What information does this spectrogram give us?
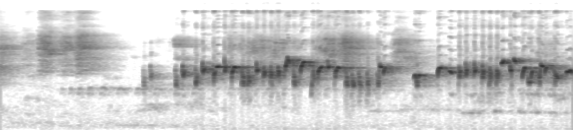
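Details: Training song of the yellow-vented bulbul meant to get mute young birds singing fast: a quiet, hissy opening gives way to a dense, fast stream of bright, warbling chirps that rise and fall.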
